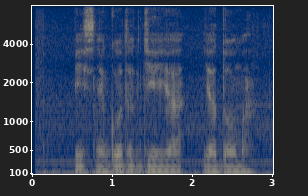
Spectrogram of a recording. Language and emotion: Russian, neutral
